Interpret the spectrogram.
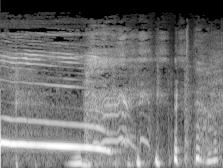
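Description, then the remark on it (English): A co-host imitates a wolf howl: one long, sustained, slowly falling vocal tone lasting about a second, fairly loud, followed by short bursts of laughter. “Our co-host has just turned into a wolf.”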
